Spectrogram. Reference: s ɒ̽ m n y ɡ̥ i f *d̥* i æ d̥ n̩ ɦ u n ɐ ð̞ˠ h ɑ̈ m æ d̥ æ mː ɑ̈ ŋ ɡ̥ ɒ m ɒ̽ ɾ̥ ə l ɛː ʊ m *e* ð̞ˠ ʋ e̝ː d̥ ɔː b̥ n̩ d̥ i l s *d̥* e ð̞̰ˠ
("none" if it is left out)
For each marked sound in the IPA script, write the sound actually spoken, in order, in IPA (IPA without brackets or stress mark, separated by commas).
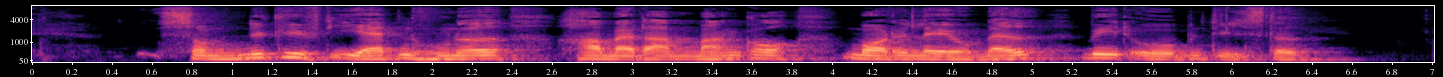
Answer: d̥, æ, d̥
